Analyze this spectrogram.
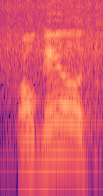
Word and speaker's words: Peugeot: Ah, Bacanya apa? Fashion. Pogeot.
